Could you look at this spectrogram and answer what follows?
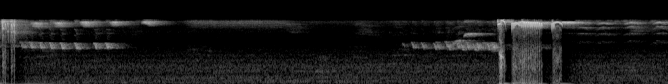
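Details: Lure song of an orange-headed thrush, meant to make other birds answer: a string of quick whistled notes, a quiet pause, more rising whistled notes, then a brief harsh burst.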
